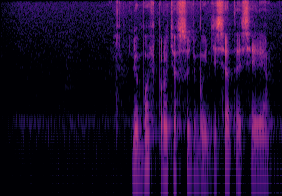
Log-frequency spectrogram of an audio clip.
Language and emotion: Russian, neutral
